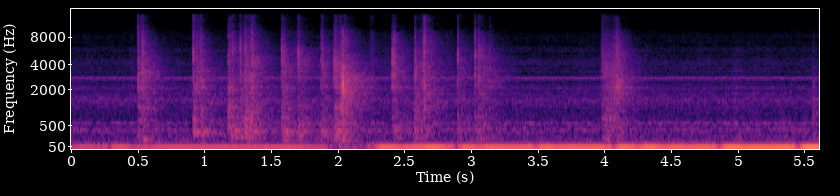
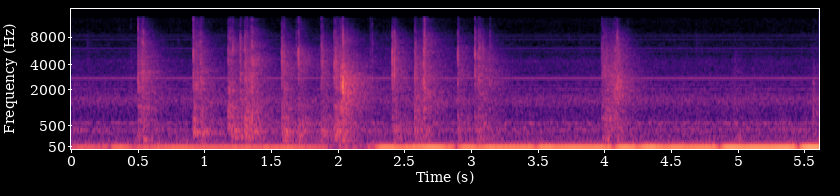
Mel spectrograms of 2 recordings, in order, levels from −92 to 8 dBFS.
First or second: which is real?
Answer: second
